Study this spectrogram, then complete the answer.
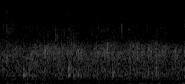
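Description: A church congregation claps together at a worship service, the applause steady, dense and unbroken, with no talk over it.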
